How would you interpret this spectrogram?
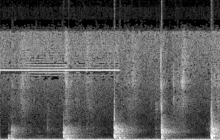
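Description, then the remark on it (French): Five firm knocks at a slow, steady pace, each a sharp hard rap on the wooden door of a living room, with a low steady hum underneath and no voices. “Sans hésiter, il frappe à la porte du salon.”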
